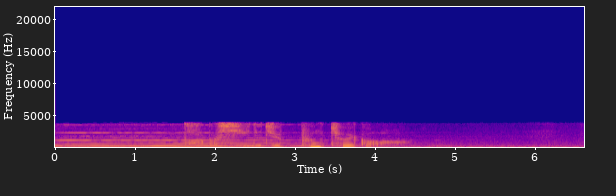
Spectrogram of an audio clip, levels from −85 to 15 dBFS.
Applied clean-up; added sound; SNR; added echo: none; none; none; none.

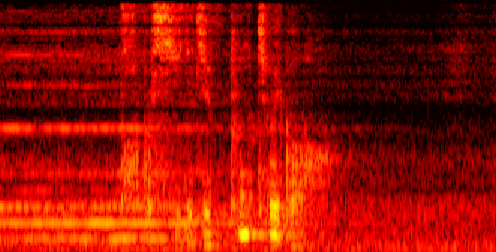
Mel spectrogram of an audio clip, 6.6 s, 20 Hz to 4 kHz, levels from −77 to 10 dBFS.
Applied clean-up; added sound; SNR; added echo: none; none; none; reverberation time 1.6 s.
